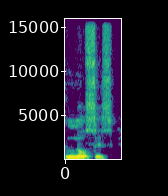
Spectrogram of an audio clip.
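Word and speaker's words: gnosis: Quickly, let me get let me get um it's pronounced nosis. G N O S I S.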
